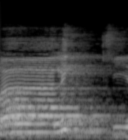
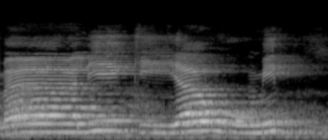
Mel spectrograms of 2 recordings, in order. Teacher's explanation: jangan diputus, jangan Malik maliki, tapi disambung maliki yaumiddin.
